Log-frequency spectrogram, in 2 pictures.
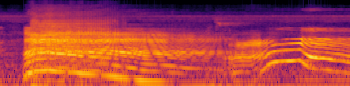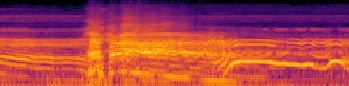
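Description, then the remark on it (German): Voices roar loudly in long, drawn-out bellows while massaging someone's muscles to wake him up, sliding in pitch, with a brief lull midway before a second loud burst of roaring. “Und am besten brüllen wir recht laut dazu.”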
